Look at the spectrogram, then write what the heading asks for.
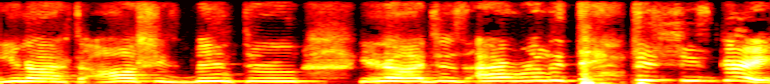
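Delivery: hoarse put-on voice. Imitating another speaker's voice in a chat: imitating Eric's hoarse voice. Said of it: "I don't sound hoarse like that".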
